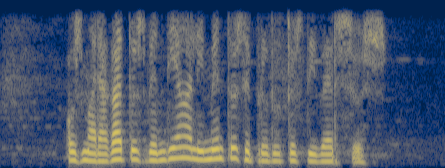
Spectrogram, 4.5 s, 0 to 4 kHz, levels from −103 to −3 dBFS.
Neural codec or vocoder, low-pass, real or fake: none; 3.6 kHz; real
